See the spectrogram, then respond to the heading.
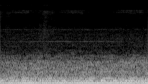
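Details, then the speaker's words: About 15-year-old fridge after replacing the compressor relay, run 5-6 minutes: deep steady low hum without clicking or stumbles; compressor and fan running normally, blowing cold air. "Alright, so I let it run for about 5-6 minutes now. So let me see here. Yeah, it blows cold air."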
